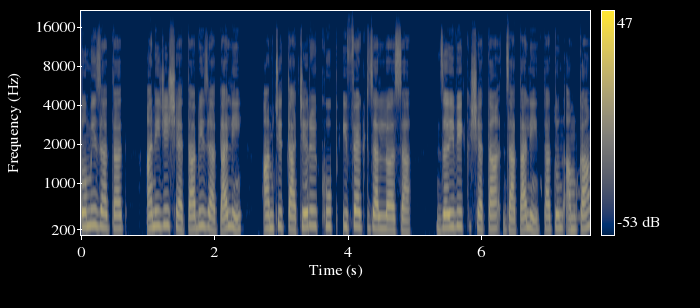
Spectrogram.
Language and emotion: Goan Konkani, neutral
